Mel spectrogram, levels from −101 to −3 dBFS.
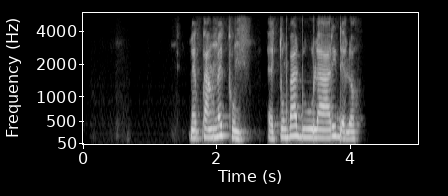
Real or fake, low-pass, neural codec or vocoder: fake; 5.4 kHz; codec, 16 kHz, 8 kbps, FunCodec, trained on Chinese and English, 25 frames a second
